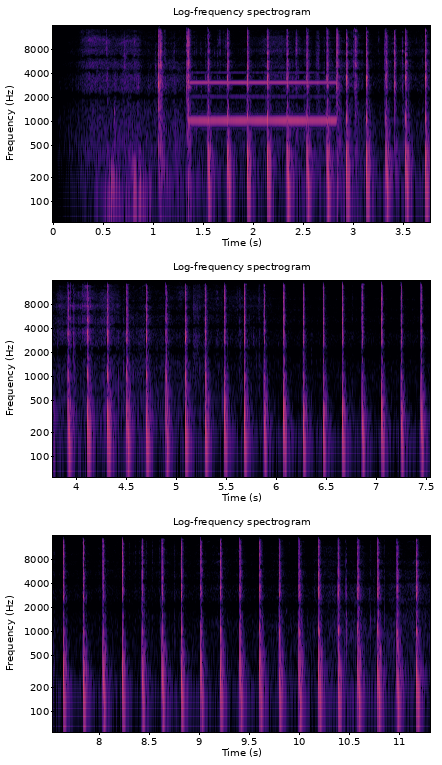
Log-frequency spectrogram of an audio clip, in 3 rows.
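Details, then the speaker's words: 1988–94 Chevy/GMC truck, steady sharp clicking under the dash under two a second; failing air recirculation/vent door actuator, to be replaced. "same on 88 to 94 GM trucks that's air recirculator or vent actuator so we're going to go ahead and replace that"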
